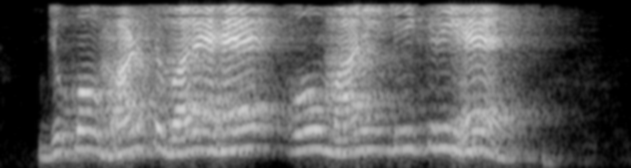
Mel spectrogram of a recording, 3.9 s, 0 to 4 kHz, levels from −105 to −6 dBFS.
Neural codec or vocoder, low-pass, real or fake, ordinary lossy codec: none; 3.6 kHz; real; AAC, 16 kbps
